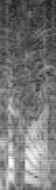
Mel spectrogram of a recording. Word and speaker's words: Pecora: Is it Pecora? Excuse me, I mispronounced it. It is Pecora. My bad. Like Decora.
